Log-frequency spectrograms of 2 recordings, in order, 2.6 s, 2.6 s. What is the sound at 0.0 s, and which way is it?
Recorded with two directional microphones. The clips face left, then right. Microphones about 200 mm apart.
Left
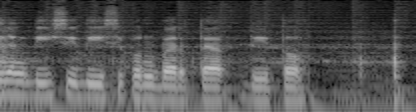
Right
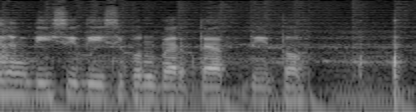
Speech, 40° left (ahead or behind).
